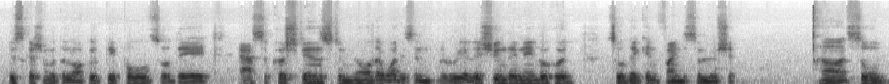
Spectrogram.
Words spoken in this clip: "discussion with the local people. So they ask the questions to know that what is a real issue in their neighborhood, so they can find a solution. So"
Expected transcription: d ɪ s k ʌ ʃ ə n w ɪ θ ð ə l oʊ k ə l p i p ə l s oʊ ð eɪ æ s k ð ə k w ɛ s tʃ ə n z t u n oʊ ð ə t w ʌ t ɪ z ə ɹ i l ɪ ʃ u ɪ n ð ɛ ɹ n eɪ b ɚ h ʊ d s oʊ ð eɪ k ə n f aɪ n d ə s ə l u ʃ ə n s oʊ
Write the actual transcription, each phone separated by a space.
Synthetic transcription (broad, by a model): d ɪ s k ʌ ʃ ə n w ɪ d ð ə l oʊ k ə l p i p ə l s oʊ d eɪ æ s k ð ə k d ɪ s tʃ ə n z t u n oʊ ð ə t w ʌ t ɪ z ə ɹ i l ɪ ʃ u ɪ n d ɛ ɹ n eɪ b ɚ h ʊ d s oʊ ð eɪ k ə n f aɪ n d ə s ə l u ʃ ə n s oʊ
